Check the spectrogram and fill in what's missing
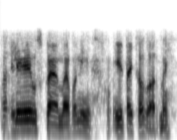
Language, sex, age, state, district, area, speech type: Nepali, male, 18-30, West Bengal, Darjeeling, rural, conversation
